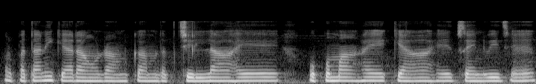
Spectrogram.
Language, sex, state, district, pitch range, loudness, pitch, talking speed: Hindi, female, Chandigarh, Chandigarh, 160-170 Hz, -15 LUFS, 165 Hz, 180 wpm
